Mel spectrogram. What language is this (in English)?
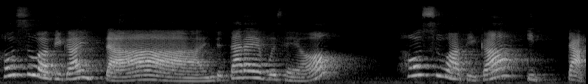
Korean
